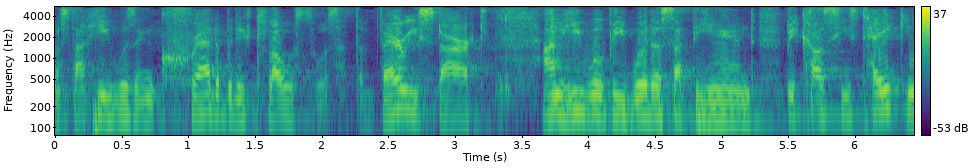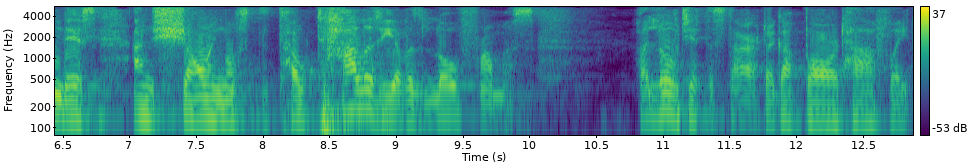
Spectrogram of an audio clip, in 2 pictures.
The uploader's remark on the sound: Recorded live in Liberty Church on 14th July 2019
